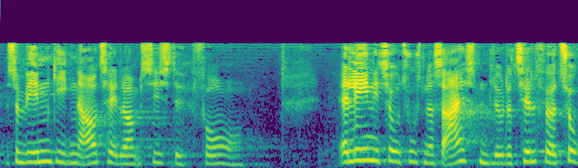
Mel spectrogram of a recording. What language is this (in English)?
Danish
